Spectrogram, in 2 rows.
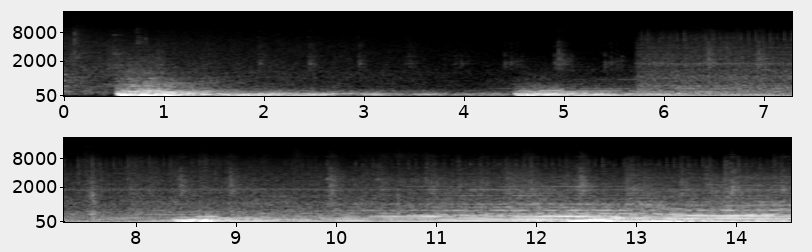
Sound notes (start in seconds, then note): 0.2 dramatic music; 5.7 AC humming; 11.6 dramatic music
